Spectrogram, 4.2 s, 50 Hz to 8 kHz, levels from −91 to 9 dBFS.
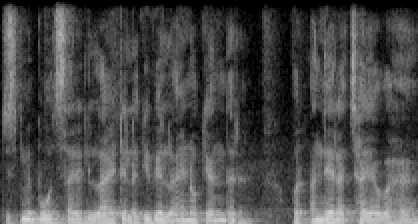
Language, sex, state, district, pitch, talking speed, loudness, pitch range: Hindi, male, Chhattisgarh, Raipur, 115 Hz, 215 wpm, -17 LUFS, 110-120 Hz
